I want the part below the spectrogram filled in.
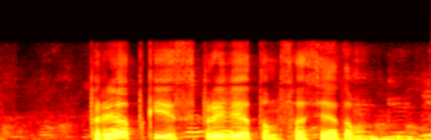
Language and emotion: Russian, neutral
